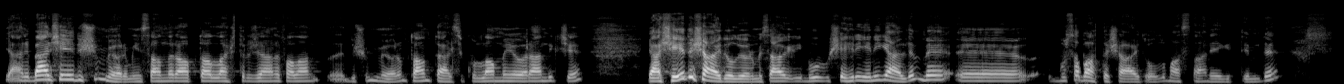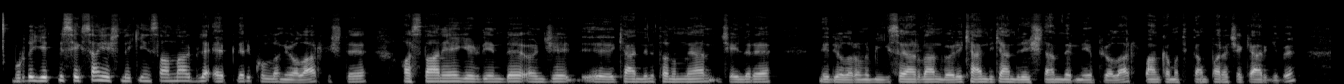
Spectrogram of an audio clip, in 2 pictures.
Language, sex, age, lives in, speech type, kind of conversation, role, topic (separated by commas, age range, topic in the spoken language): Turkish, male, 45-49, United States, conversation, unstructured, none, Teknolojinin günlük hayatınızı nasıl etkilediğini düşünüyorsunuz?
